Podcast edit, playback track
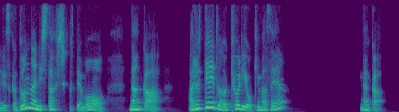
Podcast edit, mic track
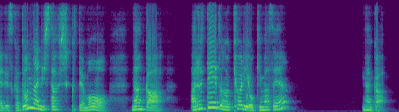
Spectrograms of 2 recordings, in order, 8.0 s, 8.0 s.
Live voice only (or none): none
